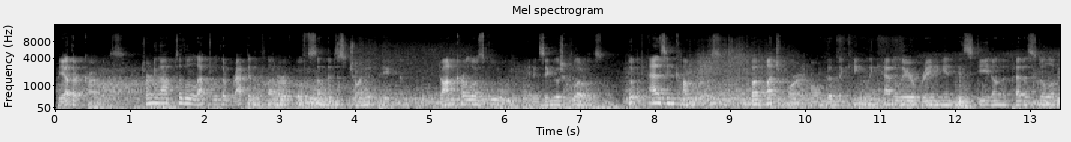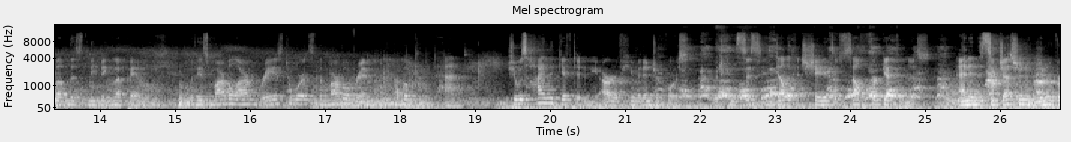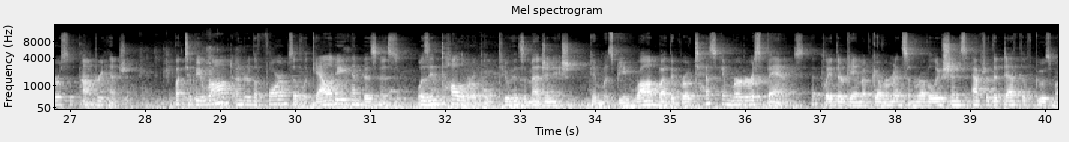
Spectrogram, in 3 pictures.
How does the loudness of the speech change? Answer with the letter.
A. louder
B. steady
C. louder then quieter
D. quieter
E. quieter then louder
A.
